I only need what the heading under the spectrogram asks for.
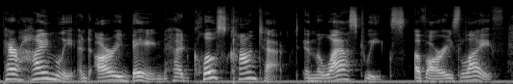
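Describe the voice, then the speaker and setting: Her voice sits low with big pitch swings, a sharp tone and a measured pace, and a little hiss or hum runs underneath. She's a livestream host, not a native Norwegian speaker, chatting casually and reading articles and quotes aloud, hesitant and full of ums and uhs.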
